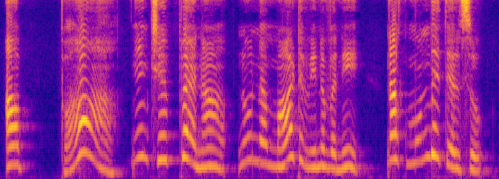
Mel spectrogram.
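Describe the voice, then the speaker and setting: A woman's voice: high voice, big pitch swings, moderate pace. A woman voicing a shy young woman in love, coy and a little whiny as she protests.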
